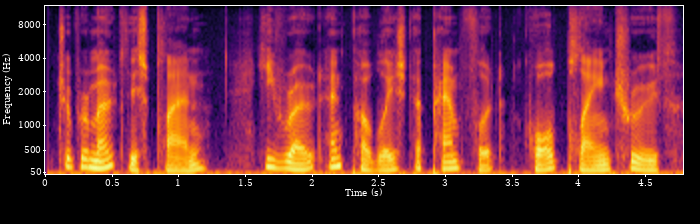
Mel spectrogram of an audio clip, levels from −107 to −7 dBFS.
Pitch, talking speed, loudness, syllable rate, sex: 120 Hz, 165 wpm, -17 LUFS, 4.7 syllables/s, male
